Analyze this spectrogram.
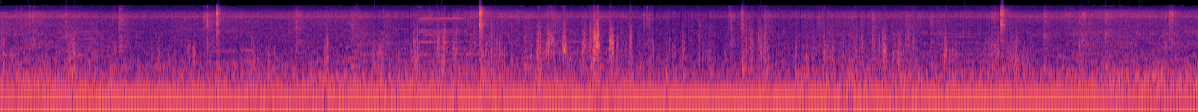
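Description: A passenger ferry's engine drones steadily while wind buffets the microphone in a heavy, constant low rumble.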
